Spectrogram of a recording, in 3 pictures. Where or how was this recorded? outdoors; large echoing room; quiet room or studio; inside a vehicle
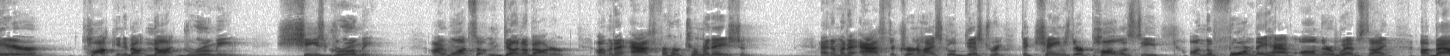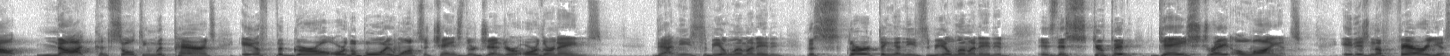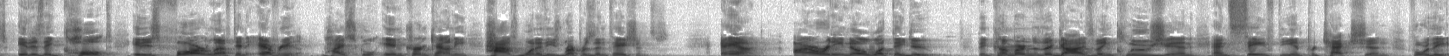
large echoing room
